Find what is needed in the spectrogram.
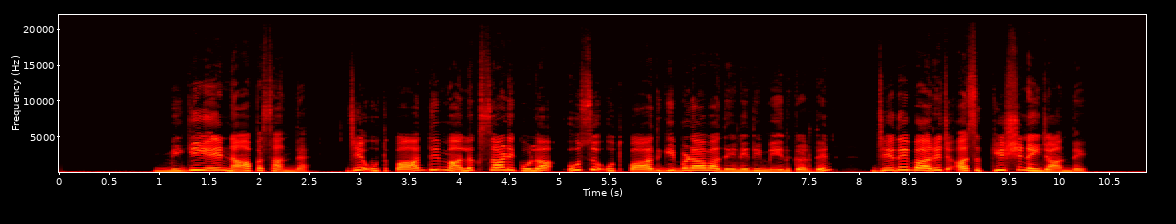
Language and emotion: Dogri, disgusted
